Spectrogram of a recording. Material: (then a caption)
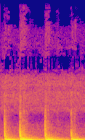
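Fabric-covered panel. Five hand taps land on the roof headliner of a Kia Morning light car, at the spot where a second-row center dome light will be installed. Each tap gives a dull, hollow, low thump with a short decay and almost no bright content. The sound is hollow because nothing is behind this spot, so it differs from the areas over the steel reinforcement frames.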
